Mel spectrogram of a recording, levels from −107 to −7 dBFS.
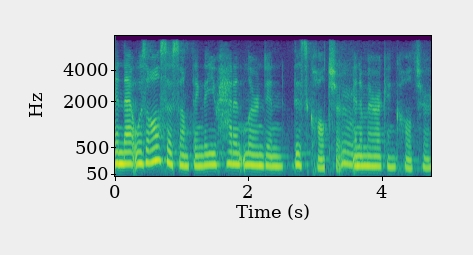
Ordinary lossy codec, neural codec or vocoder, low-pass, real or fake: MP3, 64 kbps; codec, 16 kHz in and 24 kHz out, 1 kbps, XY-Tokenizer; 7.2 kHz; fake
